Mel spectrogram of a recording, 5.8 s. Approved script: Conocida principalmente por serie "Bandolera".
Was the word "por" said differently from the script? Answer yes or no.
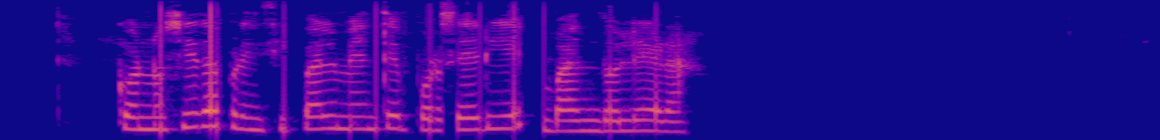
no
